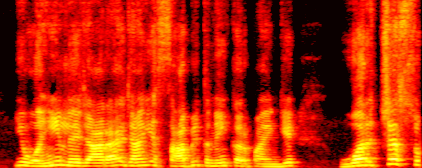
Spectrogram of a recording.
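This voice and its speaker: A man speaks in a Bihari accent at a high pitch. His pitch varies in an ordinary way. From Bhojpuri-speaking region of north India. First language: Bhojpuri (speaking Hindi). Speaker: professor. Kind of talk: political interview.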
